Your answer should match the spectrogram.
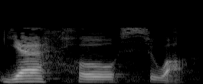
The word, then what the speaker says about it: Yehoshua: The pronunciation would be Yehoshua, Yehoshua.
